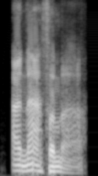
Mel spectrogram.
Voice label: "anathema", British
